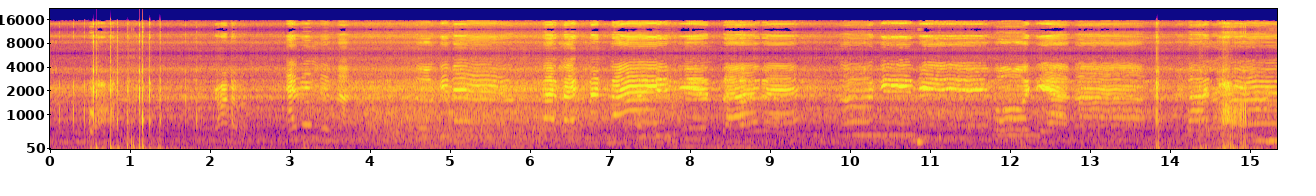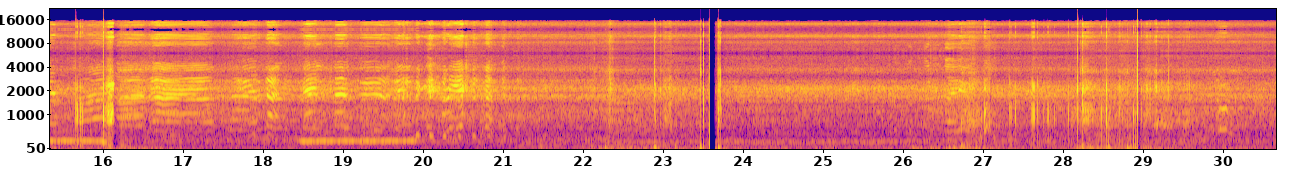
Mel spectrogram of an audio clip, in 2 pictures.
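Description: Voices talking and laughing over the steady drone of a jump plane's cabin in flight.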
